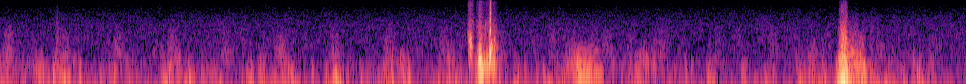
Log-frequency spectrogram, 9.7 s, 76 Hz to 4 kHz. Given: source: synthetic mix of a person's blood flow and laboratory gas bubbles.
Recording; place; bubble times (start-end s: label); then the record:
Doppler ultrasound of blood flow; subclavian vein
4.68-4.99 s: bubbles
From the record:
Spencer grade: 1 (occasional bubble signal discernible with the cardiac motion signal, with majority of cardiac periods free of bubbles); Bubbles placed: anywhere in the cardiac cycle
